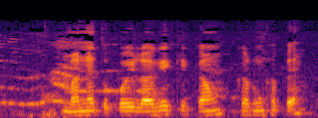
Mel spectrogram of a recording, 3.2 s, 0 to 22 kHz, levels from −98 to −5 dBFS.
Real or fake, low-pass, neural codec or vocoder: real; 10.8 kHz; none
